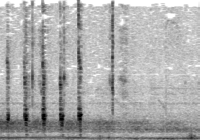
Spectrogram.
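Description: About six sharp taps in quick succession during the first second or so, over a steady low drone.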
